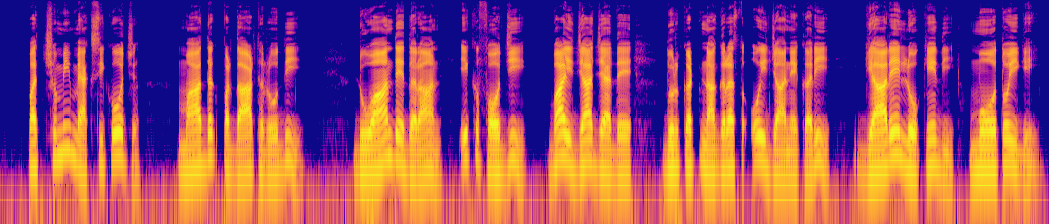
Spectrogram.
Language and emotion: Dogri, neutral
